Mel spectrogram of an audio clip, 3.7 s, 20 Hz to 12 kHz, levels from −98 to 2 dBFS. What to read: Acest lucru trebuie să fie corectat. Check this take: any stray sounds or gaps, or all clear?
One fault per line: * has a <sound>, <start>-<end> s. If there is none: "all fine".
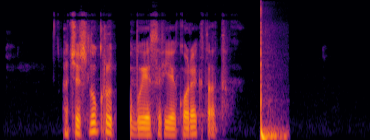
* has a dropout, 1.2-1.3 s
* has a thud, 2.6-2.9 s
